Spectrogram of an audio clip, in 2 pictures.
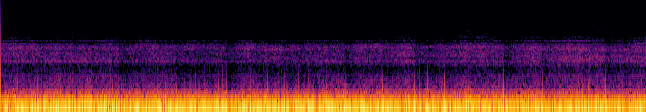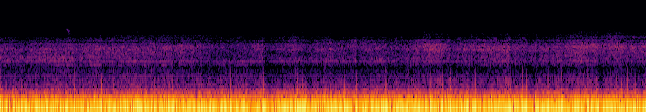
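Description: Wind buffeting an outdoor camera microphone: a steady, heavy low rumble that flutters continuously, with a faint hiss above it.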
